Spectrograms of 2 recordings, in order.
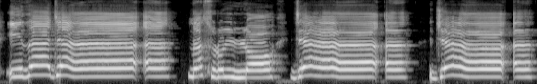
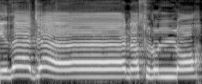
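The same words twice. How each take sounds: First: जाअ very slow with the hamza sounded clearly; proper reading. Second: जाअ glided into नसरुल्लाह, the hamza dropped; wrong reading. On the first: Teacher shows the correct reading of जाअ, drawn out. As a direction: hold जाअ and stop on the hamza. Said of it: "इस हमजा को हम proper पढ़ते हैं". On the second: Teacher shows the reading nobody should use, slow chant. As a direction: chant it slowly without the catch. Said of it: "ऐसे हम नहीं पढ़ते". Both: Shown as a demonstration.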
